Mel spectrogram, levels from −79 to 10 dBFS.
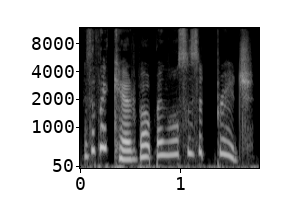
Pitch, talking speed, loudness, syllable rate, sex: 310 Hz, 300 wpm, -19 LUFS, 8.3 syllables/s, female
